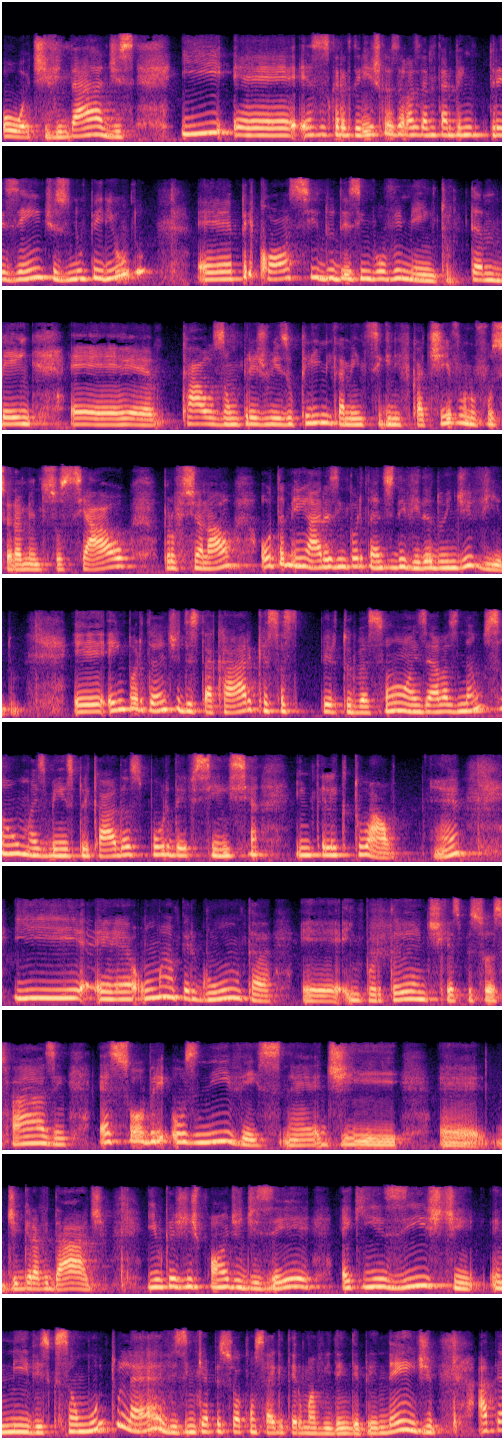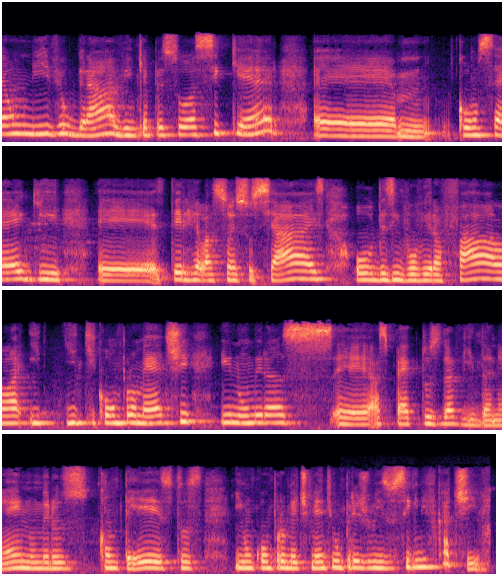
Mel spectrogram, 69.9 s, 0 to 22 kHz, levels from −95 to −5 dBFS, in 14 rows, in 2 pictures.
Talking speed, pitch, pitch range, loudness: 115 wpm, 200 Hz, 175-225 Hz, -17 LUFS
